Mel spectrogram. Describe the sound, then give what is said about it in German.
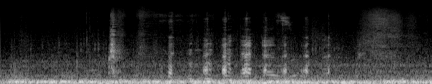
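A car drives onto an unpaved village road with a heavy, steady low rumble throughout. Scattered brief mid-range knocks and crunches from the rough surface sound over it. “in Lindenberg angekommen und man hört, wir fahren jetzt auf eine Dorfstraße.”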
